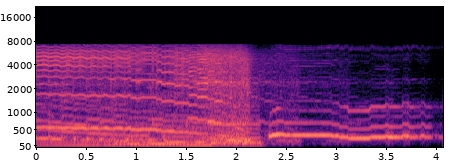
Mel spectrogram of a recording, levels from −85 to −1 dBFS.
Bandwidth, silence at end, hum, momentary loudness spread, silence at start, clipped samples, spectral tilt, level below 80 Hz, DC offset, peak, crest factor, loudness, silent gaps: 7.6 kHz; 0 s; none; 6 LU; 0 s; under 0.1%; -4 dB/octave; -40 dBFS; under 0.1%; -12 dBFS; 14 dB; -24 LUFS; none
